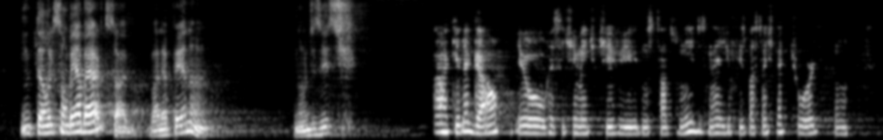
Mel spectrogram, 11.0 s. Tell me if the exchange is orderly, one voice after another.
Yes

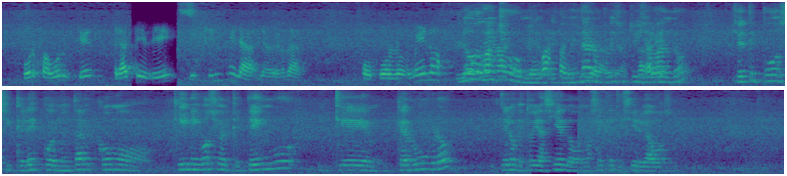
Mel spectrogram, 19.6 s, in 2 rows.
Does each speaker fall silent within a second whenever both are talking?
No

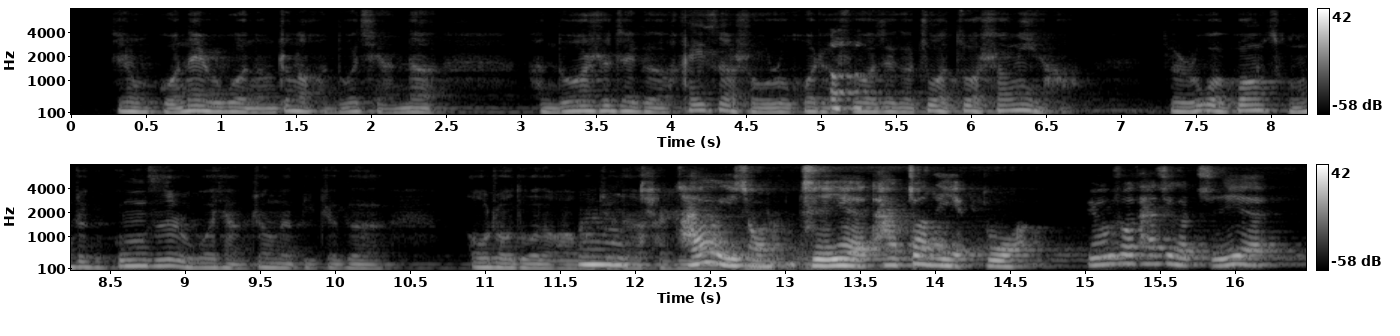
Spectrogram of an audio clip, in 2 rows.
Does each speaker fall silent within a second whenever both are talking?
No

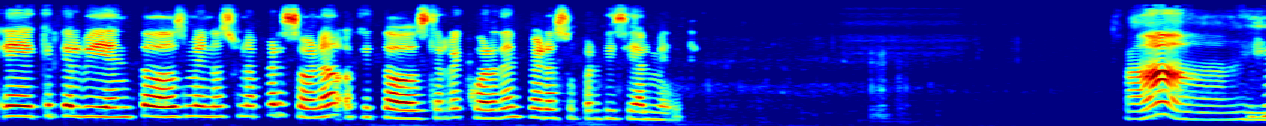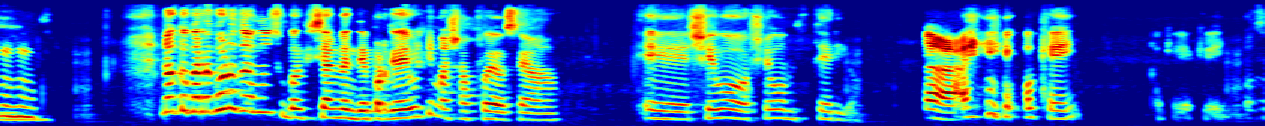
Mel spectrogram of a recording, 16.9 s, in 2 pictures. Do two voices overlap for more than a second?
No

